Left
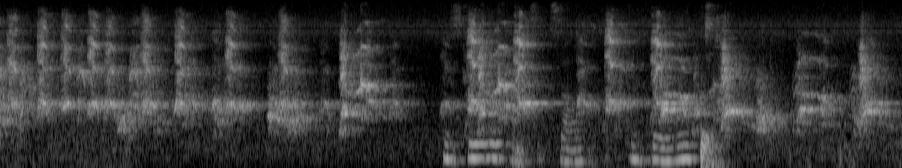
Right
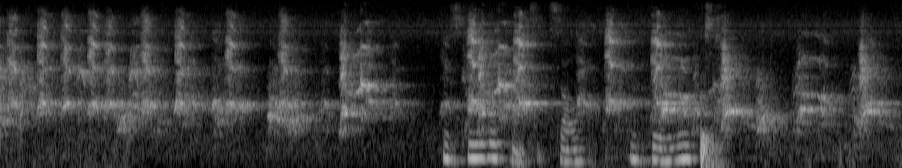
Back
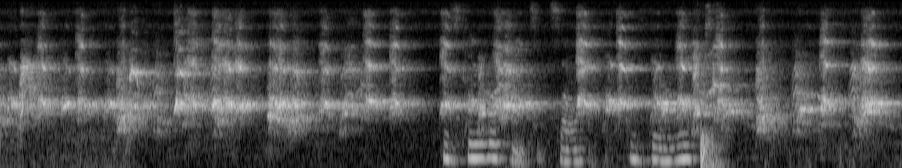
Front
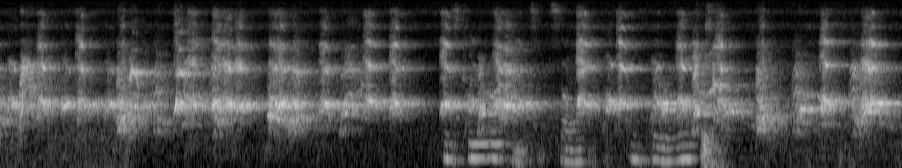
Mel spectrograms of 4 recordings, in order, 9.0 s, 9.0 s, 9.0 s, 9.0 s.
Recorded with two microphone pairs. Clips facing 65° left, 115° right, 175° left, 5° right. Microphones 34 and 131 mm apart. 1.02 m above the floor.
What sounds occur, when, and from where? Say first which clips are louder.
4.4 s a woman speaking: right 1 dB, back 2 dB; 135° right, 1.8 m
7.0 s writing: right 2 dB, back 3 dB; 170° right, 5.5 m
